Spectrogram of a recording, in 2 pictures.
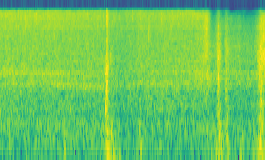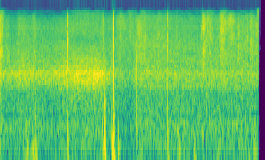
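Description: A windshield wiper thumps as it sweeps across the glass.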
